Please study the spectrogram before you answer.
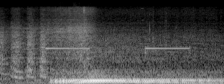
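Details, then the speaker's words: Car's first start after fitting a new Amazon muffler with welded exhaust: quick catch, then a smooth, fairly quiet low rumble; starts and runs cleanly and sounds good. "Oh, it sounds quiet. It's like, it sounds good though."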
